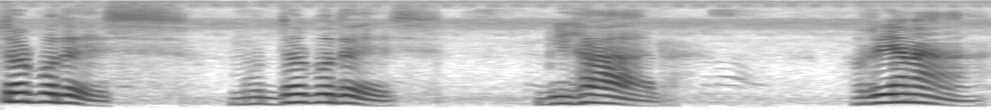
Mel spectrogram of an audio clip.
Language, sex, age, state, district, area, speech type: Santali, male, 18-30, West Bengal, Bankura, rural, spontaneous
